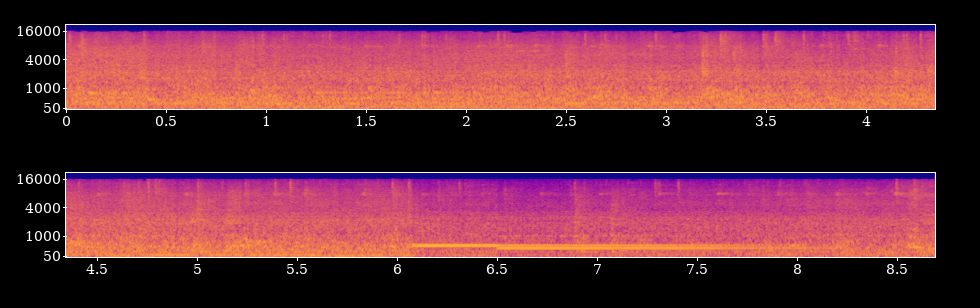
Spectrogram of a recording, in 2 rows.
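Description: Ohmi Railway 800 series electric train running with steady wheel and motor noise. About six seconds in, a two-note descending chime sounds, the higher note first, and fades over about two seconds: the signal that comes before an onboard announcement.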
